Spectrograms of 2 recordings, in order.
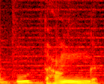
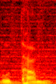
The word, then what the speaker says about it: बुद्धं: सब हुँ, लोग देख लीजिए, ये बुद्धंग शरणंग, द के ऊपर जो बिंदु लगी है, इसका उच्चारण होता है बुद्धंग, अंग, हुँ, शरणंग। लेकिन ये पूरे अपनी सीरीज में इसका उच्चारण किए हैं बुद्धम शरणम, यानी कि बुद्धा का ब्राह्मणीकरण भी हुआ है।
